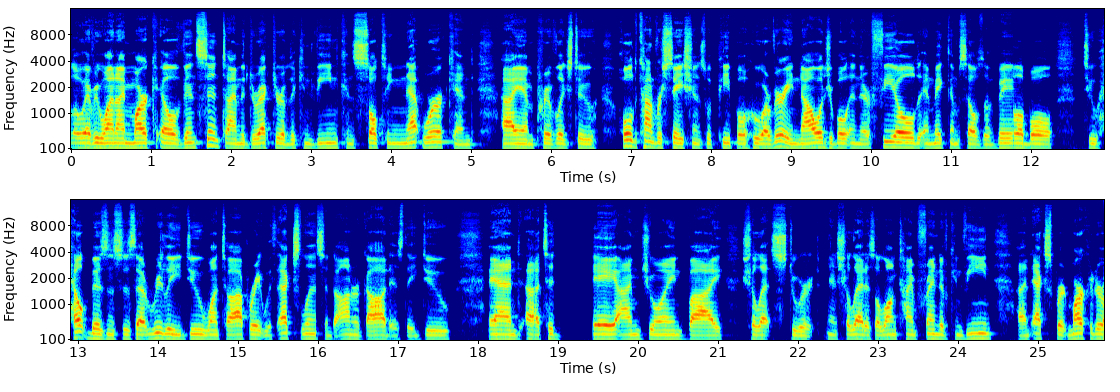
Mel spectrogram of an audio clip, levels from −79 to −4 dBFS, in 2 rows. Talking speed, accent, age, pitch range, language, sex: 165 wpm, American, 40-59, 110-125 Hz, English, male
